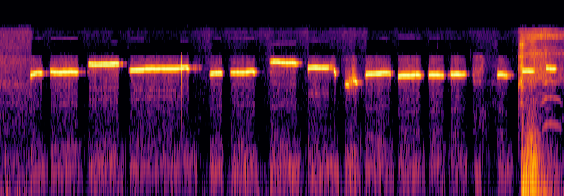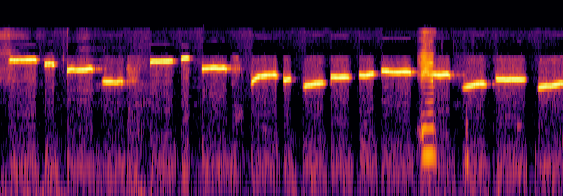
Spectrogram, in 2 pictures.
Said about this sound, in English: So I would try to figure out, what is the funniest song I could whistle? And I'll whistle one for you right now. I won't tell you what it is. You can guess it, okay?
